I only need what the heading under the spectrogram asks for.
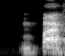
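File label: "mepas", Malay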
